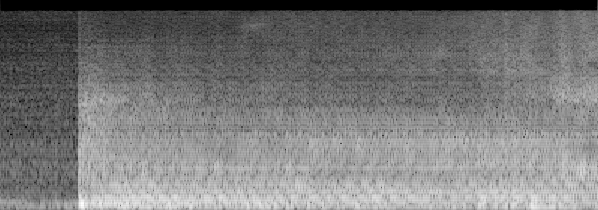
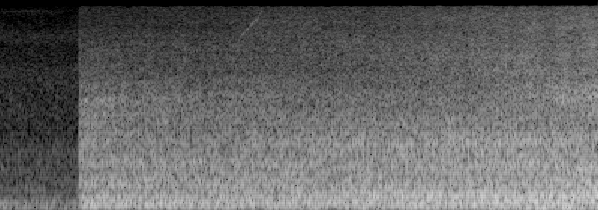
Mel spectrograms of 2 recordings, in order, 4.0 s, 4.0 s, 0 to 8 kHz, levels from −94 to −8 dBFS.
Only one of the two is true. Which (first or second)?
second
